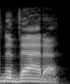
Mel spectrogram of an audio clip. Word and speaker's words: Nevada: Happy Thanksgiving from Nevada. Tired of this stuff." And yes, it's Nevada.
